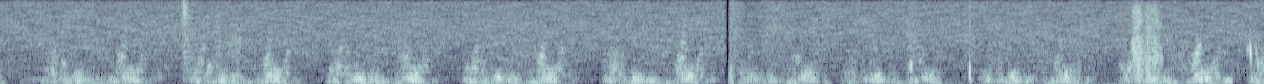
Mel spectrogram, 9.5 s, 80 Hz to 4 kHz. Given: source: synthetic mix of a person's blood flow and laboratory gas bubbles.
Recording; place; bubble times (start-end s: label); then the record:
Doppler ultrasound of blood flow; precordium
6.80-6.89 s: bubbles
7.24-7.32 s: bubbles
8.47-8.73 s: bubbles
9.34-9.47 s: bubbles
From the record:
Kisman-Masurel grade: 123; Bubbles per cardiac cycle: 1 to 2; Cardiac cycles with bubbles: 10 to 50%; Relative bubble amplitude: loud (0.450 to 0.775); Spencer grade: 2 (many but less than half of the cardiac periods contain bubble signals, singularly or in groups); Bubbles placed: only in the low amplitude regions of the cardiac cycle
